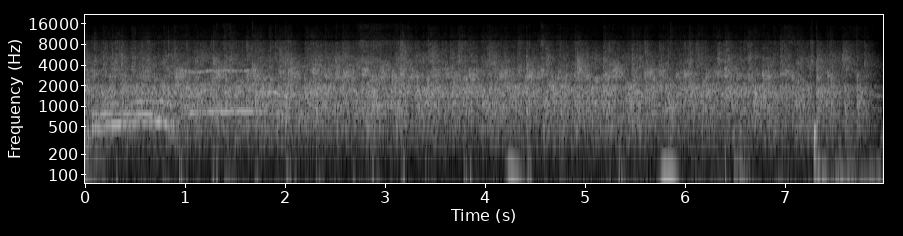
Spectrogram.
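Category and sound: crowd, audience ovation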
